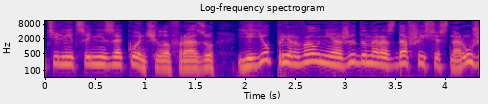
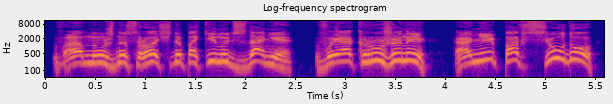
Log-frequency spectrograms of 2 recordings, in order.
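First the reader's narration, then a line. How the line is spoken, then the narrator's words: Roar. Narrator (Russian): проревел он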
